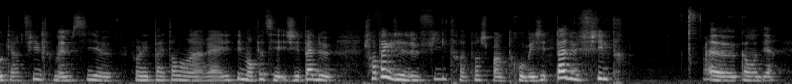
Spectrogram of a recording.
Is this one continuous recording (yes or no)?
no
